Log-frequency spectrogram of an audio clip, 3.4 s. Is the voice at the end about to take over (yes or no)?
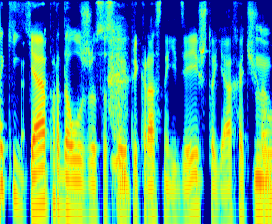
no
